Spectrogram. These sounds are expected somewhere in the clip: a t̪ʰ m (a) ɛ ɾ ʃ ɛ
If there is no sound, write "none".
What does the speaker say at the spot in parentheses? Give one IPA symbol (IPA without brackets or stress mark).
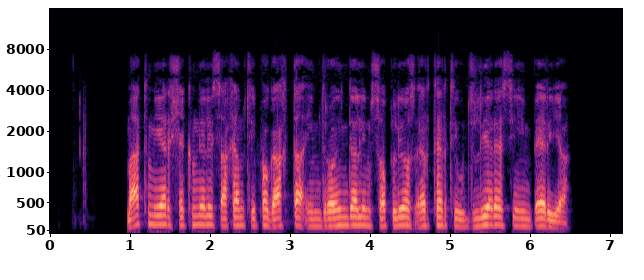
i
